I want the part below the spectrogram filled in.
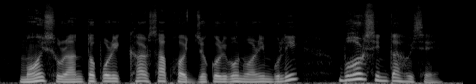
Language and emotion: Assamese, fearful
